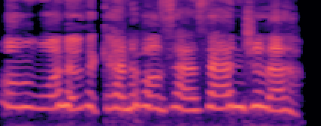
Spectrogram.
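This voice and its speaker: A woman's voice: very high-pitched, fairly even intonation, fairly quick, heavy background noise. A woman playing a caring, earnest nun in an audio drama, soothing and insistent. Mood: worried. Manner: soothing, earnest, exasperated at times.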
